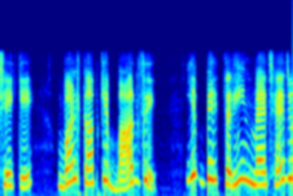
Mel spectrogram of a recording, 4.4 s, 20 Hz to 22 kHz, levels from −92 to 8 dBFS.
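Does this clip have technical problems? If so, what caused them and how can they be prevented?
No, the speech comes through the AMR wideband (HD Voice) codec at 12.65 kbit/s, a rate at which it stays clear, and no technical problem can be heard in the signal.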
